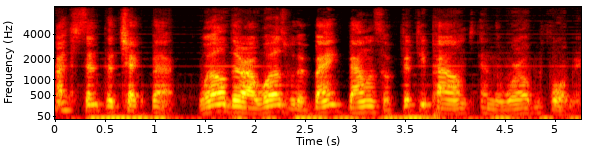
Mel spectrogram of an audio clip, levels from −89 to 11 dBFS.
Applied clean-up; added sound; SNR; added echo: neural separator model SepFormer DNS4.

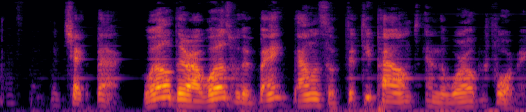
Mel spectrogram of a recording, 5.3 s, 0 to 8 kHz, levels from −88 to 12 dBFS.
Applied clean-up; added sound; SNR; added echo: neural mask model DeepFilterNet 3.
